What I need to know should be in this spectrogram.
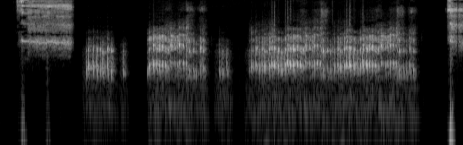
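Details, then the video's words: Weasel calling: bursts of buzzy, harmonic chattering in the low-middle range alternate with short, higher, hiss-like squeals, in abrupt separate segments with gaps of silence between them. "WEASEL VOICE"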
